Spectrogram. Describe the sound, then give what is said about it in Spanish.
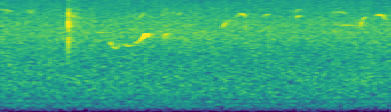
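Forest ambience from a YouTube video found by searching for the word Zen, with a steady, soft rustle of leaves, broken by a couple of brief, faint bird chirps; no one speaks. “Ahora vamos a escuchar bosques.”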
